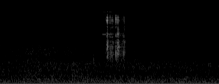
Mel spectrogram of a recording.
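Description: A camera shutter fires once, a quick click-clack about a second in, over faint steady background hiss.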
